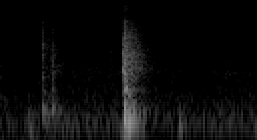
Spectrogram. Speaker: every time I put that compressor to the max it feels like this entire Workshop is just going to collapse all that cracking sound but it's the airline it's it's moving or shrinking or doing something I don't know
